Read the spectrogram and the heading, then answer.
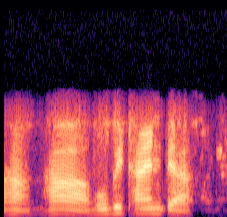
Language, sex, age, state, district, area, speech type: Sindhi, male, 18-30, Gujarat, Kutch, rural, conversation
